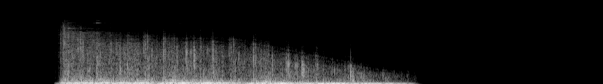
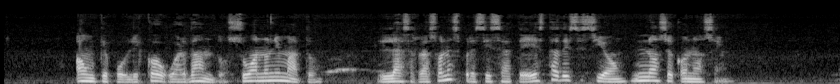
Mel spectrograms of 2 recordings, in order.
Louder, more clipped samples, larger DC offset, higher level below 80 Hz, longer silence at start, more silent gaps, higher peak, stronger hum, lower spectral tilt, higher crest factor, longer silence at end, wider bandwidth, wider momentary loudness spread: second, -19 LUFS vs -15 LUFS; neither; neither; first, -16 dBFS vs -44 dBFS; second, 0.45 s vs 0.75 s; first, 0.49-0.53 s vs none; about the same, -4 dBFS vs -2 dBFS; neither; first, -8.5 dB/octave vs -6 dB/octave; about the same, 12 dB vs 14 dB; first, 1.75 s vs 0.85 s; second, 5.8 kHz vs 11.5 kHz; about the same, 12 LU vs 11 LU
